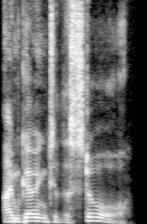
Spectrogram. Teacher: In a statement like, I'm going to the store, the voice usually falls at the end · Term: Intonation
